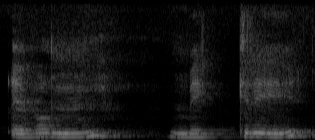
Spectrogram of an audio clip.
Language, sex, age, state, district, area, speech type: Odia, female, 30-45, Odisha, Ganjam, urban, spontaneous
